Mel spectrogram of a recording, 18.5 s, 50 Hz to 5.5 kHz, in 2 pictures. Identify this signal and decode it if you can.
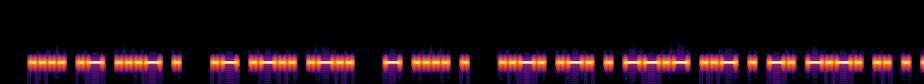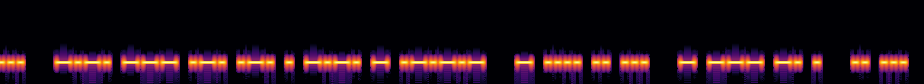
Morse code, heard as a keyed tone, about 25 wpm, 600 Hz. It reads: HAVE ALL THE FREQUENCIES CORRECT. THIS TONE IS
